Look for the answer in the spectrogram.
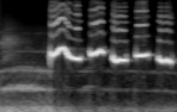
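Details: Male orange-headed thrush of the Bali type, a kept songbird, singing a quick phrase of five clear whistled notes, the first rising then falling, the rest short and slightly slurred downward.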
